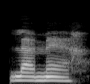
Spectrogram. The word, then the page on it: la mere: frances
